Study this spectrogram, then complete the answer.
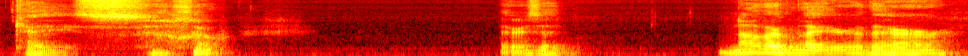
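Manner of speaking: normal talking voice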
